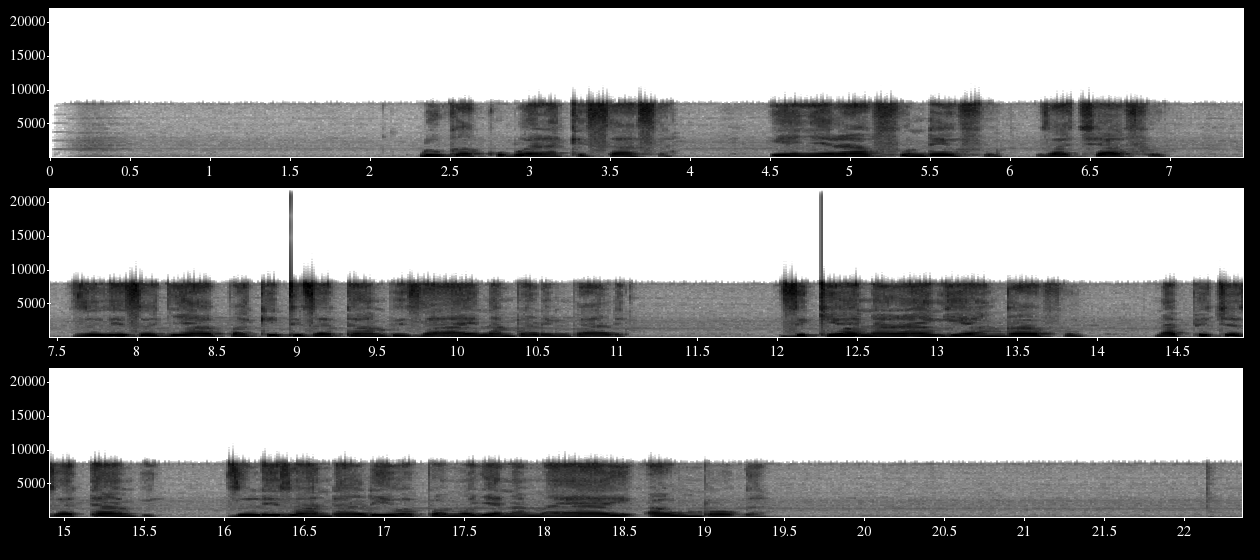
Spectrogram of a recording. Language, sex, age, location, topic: Swahili, female, 18-24, Dar es Salaam, finance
